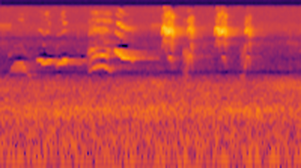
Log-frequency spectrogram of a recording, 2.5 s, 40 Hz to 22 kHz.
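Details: A male blackbird in a garden in Weener, East Frisia, northwest Germany, in May 2023, sings a short phrase: mellow, warbled notes in the middle range, then a burst of thin, squeaky high twitters to finish.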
